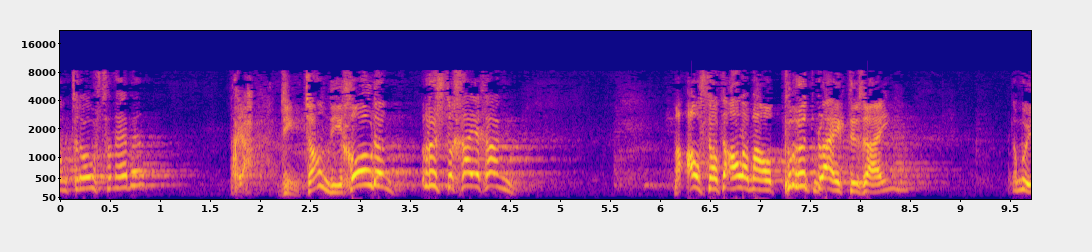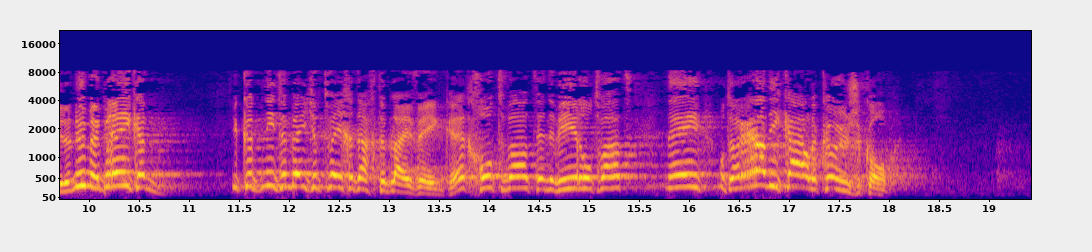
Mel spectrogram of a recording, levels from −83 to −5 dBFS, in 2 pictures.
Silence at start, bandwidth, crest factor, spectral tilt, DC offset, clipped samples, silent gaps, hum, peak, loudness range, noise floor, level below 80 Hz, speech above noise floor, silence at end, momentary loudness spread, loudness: 0 s; 8.8 kHz; 16 dB; -3.5 dB/octave; under 0.1%; under 0.1%; none; none; 0 dBFS; 4 LU; -54 dBFS; -66 dBFS; 40 dB; 1.2 s; 13 LU; -15 LUFS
